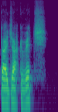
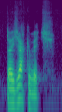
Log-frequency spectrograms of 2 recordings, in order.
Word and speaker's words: Dijakovic: But then also you've got Riddle, you've got Dijakovic, and you've got Chelsea Green apparently going to Raw and SmackDown. – Try to say his name one more time. I gotta hear this. – Dijakovic.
